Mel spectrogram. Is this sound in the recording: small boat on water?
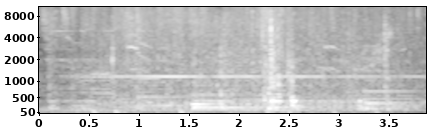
yes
